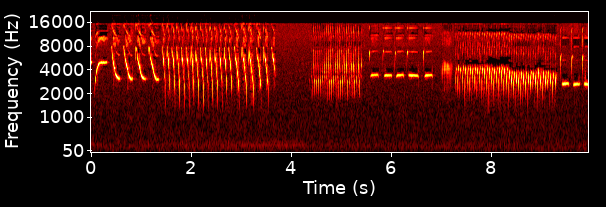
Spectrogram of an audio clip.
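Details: Melodious canary song meant to lure birds of the same kind: sharp falling sweeps, a fast buzzy trill, a brief pause, then rattling rolled tours and clipped high notes.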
